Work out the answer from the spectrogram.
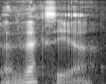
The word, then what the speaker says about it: Evexia: beautiful brand new gym with his wife named Axia and I want to make sure I'm pronouncing that correct as well yep which I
